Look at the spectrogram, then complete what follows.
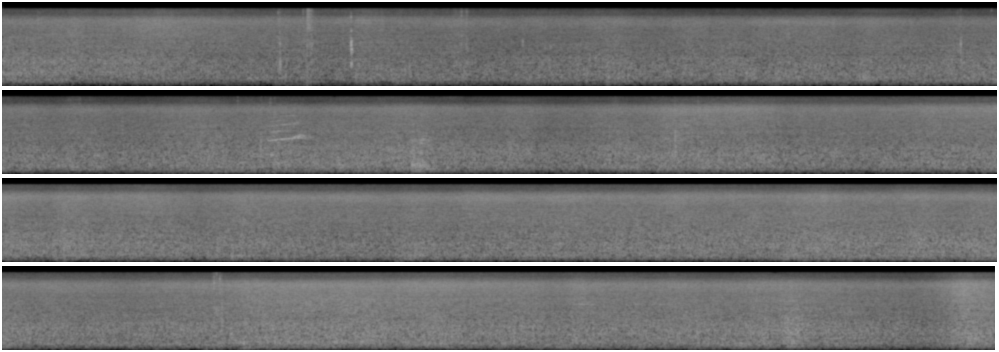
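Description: Steady rushing hiss of sea water churning along the hull of a cruise ship under way.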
